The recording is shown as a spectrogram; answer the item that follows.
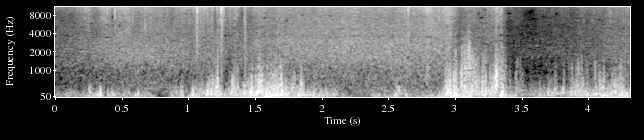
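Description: Strong wind gusting over the microphone in a blowing snowstorm, coming in uneven swells with loud gusts about a second in and again about three seconds in.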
